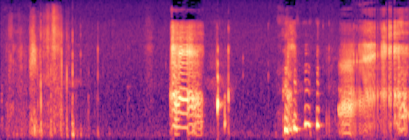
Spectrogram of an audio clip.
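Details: Infant boy with hiccups: several brief, sharp hiccup sounds mixed with short fussy cries and whimpers in a quiet room.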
